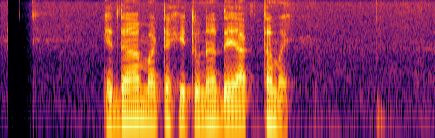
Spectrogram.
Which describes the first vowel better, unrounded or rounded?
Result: unrounded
